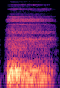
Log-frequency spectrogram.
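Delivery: calm inhuman curiosity; low, slow, quiet voice of a detached monster; cold ancient being. A narrator's reading. Cars voice.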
